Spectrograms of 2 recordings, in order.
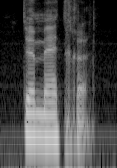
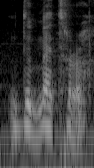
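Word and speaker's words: Duomètre: It's the Jaeger Dual Metre, I think is how you pronounce it. It would be this one. – Oh, yeah. Demetre. – Demetre. Yeah. Yeah.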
